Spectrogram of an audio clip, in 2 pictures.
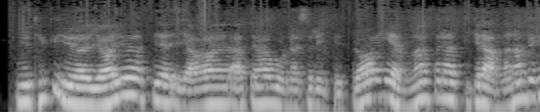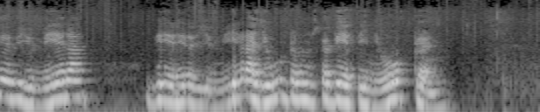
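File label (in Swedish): Högsjö Ångermanland, dialekter, svenska sagor; Folkminnen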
